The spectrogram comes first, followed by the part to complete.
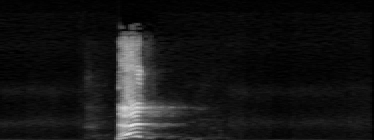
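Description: A man's voice calling out one short, sharp count in Korean about a second in, as in a drill count.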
